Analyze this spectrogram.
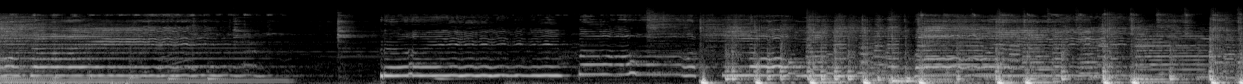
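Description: Live Thai ramwong band music. The drums drop out and the music dips almost to silence about three seconds in, then a lone sustained melody with a wavering pitch carries on, and a steady drum beat comes back in about halfway through.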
